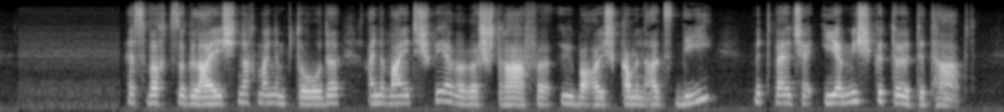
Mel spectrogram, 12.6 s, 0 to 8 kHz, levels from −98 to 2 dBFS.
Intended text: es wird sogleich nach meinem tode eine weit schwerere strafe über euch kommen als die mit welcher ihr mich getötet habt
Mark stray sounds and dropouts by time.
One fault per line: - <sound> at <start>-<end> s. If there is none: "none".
none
